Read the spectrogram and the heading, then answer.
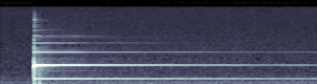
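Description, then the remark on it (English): A meditation bell is struck once in a monastery, giving a clear, resonant tone with shimmering overtones that hangs in the air and fades slowly over several seconds, with no voices. “So I don't have music, I don't sing, but I'll ring the bell in a couple minutes.”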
